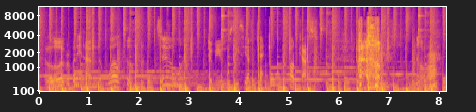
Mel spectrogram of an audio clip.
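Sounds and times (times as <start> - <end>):
man speaking: 0.1 - 5.7, 6.5 - 8.1
harsh cough: 6.3 - 8.0.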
